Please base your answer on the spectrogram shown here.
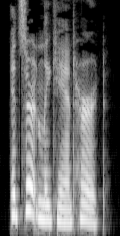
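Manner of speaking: plain reading voice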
